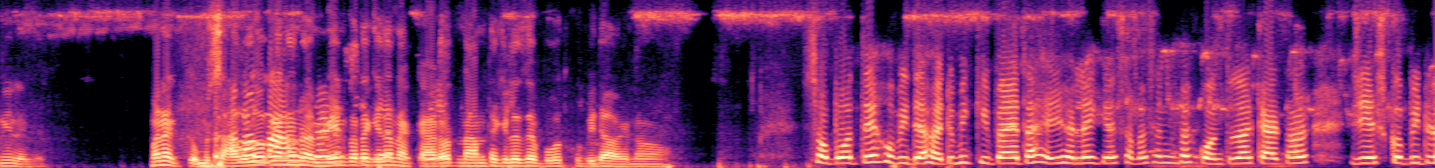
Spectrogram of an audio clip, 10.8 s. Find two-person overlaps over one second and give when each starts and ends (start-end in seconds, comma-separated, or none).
1.8-3.7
